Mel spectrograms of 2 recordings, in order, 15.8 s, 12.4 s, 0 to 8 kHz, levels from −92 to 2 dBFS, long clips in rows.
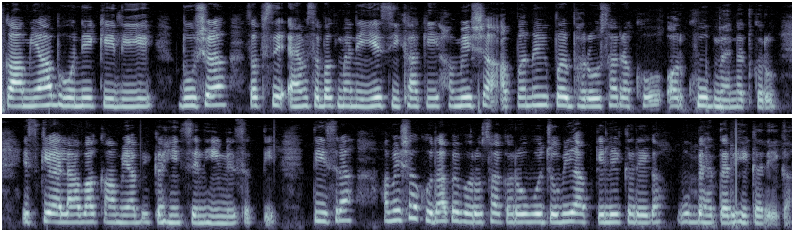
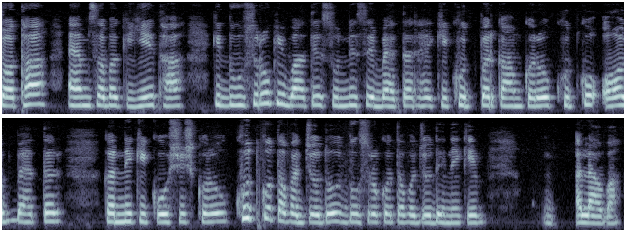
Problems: none marked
